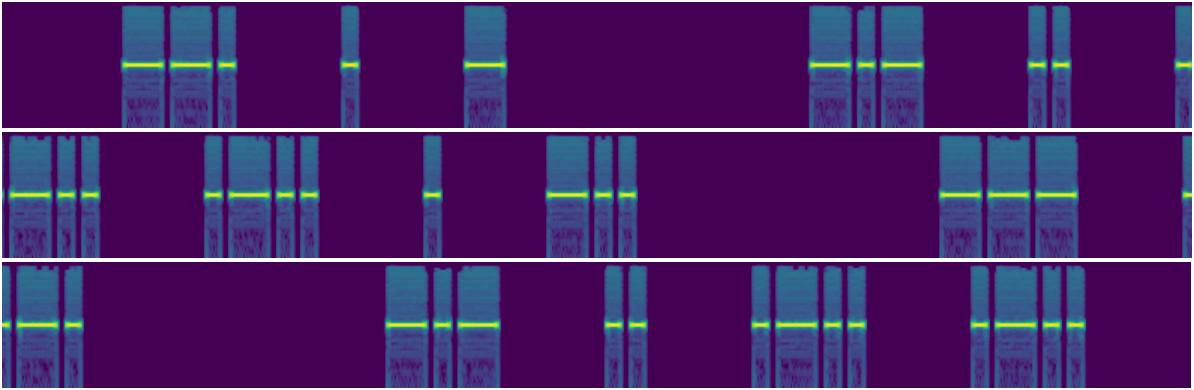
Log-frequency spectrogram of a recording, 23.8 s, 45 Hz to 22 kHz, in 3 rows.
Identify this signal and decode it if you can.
Morse code, heard as a keyed tone, about 15 wpm, spaced as for 8 wpm, 1000 Hz. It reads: GET KILLED OR KILL
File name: qotdfiles / 8wpm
